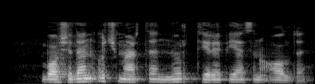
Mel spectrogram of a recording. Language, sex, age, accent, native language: Uzbek, male, 25-34, Samarqand, Uzbek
